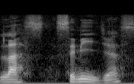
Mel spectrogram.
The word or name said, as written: seeds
